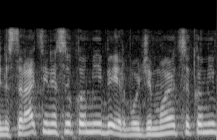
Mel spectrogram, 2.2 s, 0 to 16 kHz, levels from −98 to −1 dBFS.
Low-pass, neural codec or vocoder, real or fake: 7.2 kHz; codec, 16 kHz, 16 kbps, FunCodec, trained on Chinese and English, 50 frames a second; fake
